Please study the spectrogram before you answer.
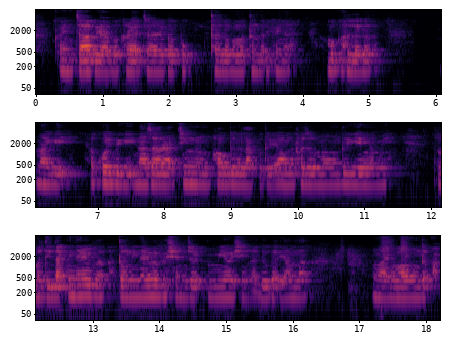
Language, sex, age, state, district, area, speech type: Manipuri, male, 18-30, Manipur, Bishnupur, rural, spontaneous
